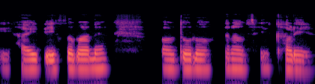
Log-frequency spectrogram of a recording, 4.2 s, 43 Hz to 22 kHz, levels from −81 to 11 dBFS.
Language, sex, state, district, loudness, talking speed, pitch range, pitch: Hindi, male, Uttar Pradesh, Etah, -23 LUFS, 170 wpm, 130-140 Hz, 135 Hz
